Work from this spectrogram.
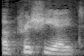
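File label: "appreciate", English pronunciation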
